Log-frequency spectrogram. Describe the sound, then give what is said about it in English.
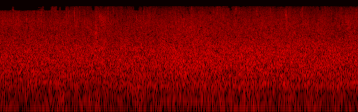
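A steady, even hiss of a passing rain shower, a dense wash of drops with no pauses or shifts in intensity, heard alone at a soft, moderate level. “It's just a passing shower.”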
